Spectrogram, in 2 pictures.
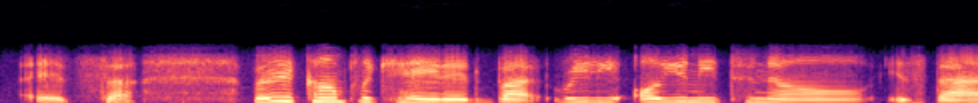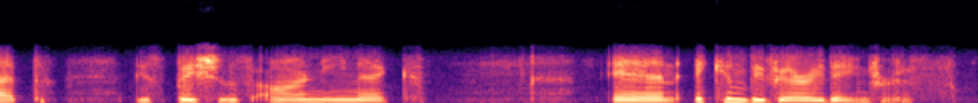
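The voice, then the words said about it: Noticeable non-native English accent. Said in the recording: “I hope my accent doesn't get too much in the way of understanding me.”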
